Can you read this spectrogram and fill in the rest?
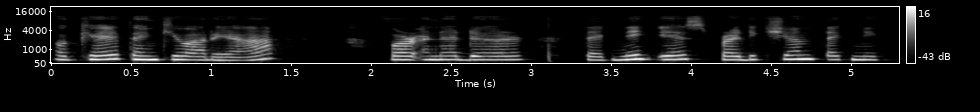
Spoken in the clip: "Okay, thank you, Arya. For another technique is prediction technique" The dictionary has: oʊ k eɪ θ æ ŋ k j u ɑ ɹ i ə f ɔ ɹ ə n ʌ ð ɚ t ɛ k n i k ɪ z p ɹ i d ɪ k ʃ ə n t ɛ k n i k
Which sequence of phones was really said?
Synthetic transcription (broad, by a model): oʊ k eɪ t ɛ ŋ k j u ɑ ɹ i ə f ɔ ɹ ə n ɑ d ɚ t ɛ k n i k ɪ s p ɹ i d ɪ k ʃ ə n t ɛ k n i k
